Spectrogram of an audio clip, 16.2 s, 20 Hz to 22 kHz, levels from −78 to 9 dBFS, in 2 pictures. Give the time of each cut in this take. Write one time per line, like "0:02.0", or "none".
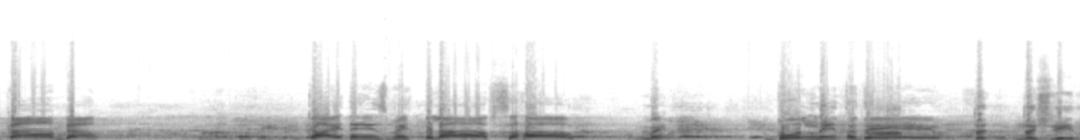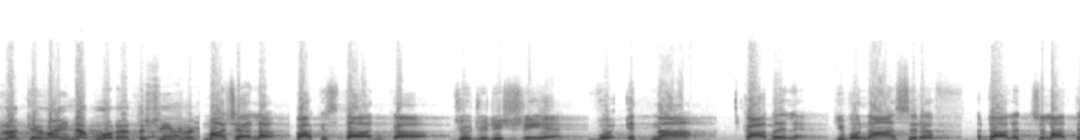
0:09.6
0:10.2
0:11.4
0:12.4
0:13.5
0:14.2
0:15.3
